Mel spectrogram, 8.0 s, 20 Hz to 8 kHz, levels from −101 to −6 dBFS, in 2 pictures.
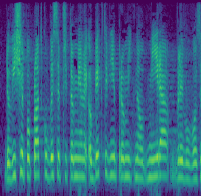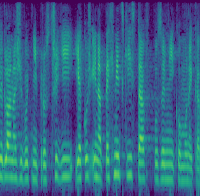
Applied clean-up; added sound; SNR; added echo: none; none; none; none.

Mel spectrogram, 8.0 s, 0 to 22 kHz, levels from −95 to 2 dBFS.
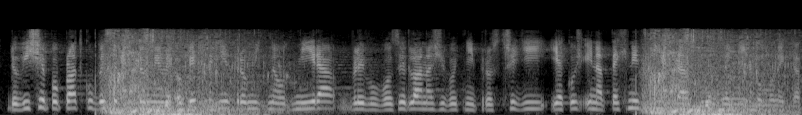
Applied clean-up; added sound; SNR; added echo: none; Gurgling; -1 dB; none.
